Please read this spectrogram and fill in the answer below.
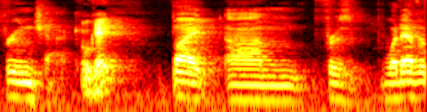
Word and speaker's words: Frunchak: down to it it's the proper pronunciation is froon check okay but um for whatever reason people seem to struggle with that so we just say friend check okay and we just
